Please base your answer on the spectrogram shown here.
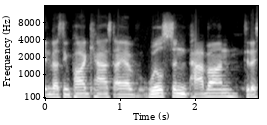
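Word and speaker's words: Pabón: me so i mean if you wanted with the spanish accent would be pabon but i mean people call me pabin people call me pablon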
